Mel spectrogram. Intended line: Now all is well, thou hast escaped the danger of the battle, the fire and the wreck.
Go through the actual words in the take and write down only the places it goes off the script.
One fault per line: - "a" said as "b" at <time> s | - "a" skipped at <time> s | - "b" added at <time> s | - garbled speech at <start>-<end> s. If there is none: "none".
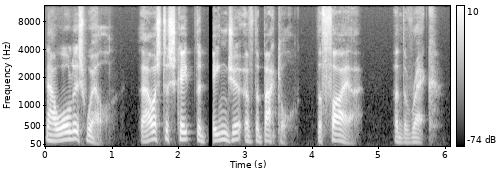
none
